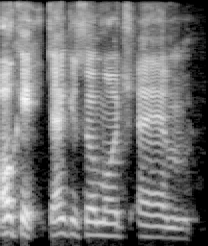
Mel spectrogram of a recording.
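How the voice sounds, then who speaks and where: A man's voice: fairly high pitch, measured pace, fairly bright tone. A man with a Nigerian accent hosting a talk show and arguing heatedly, insistent and indignant, often repeating himself. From Nigeria, Igbo-speaking southeast. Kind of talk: heated panel argument.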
